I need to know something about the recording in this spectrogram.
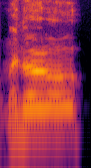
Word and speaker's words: Maduro: Maduro. He swallowed marbles to say his name. Again, it's Maduro.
